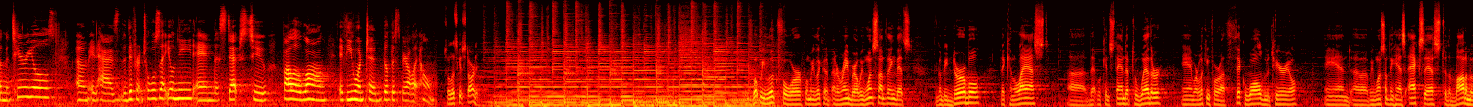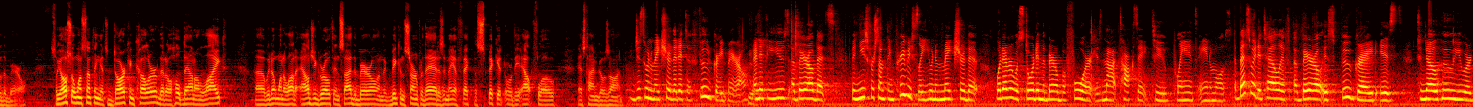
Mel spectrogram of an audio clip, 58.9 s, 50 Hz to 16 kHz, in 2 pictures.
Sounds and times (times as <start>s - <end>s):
Music: 0.0s - 58.9s.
